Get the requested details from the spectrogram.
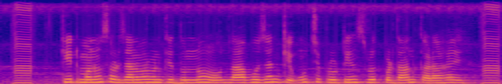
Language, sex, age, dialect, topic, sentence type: Magahi, male, 25-30, Western, agriculture, statement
